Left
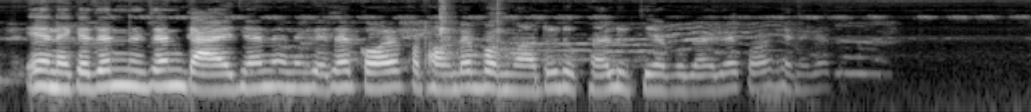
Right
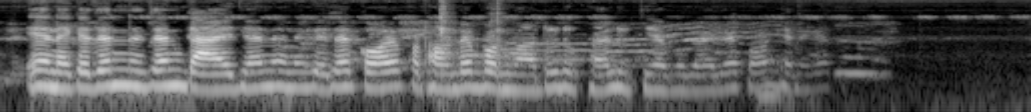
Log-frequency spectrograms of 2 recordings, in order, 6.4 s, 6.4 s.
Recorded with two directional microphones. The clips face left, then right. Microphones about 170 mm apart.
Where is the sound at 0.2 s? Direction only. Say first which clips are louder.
Left 4 dB; 15° left (ahead or behind); by 5.2 s 40° left (ahead or behind).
